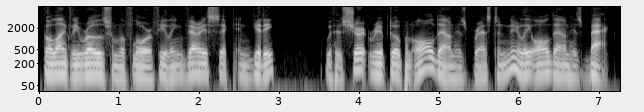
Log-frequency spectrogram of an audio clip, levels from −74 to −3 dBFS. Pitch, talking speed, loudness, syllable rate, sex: 95 Hz, 205 wpm, -19 LUFS, 5.2 syllables/s, male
